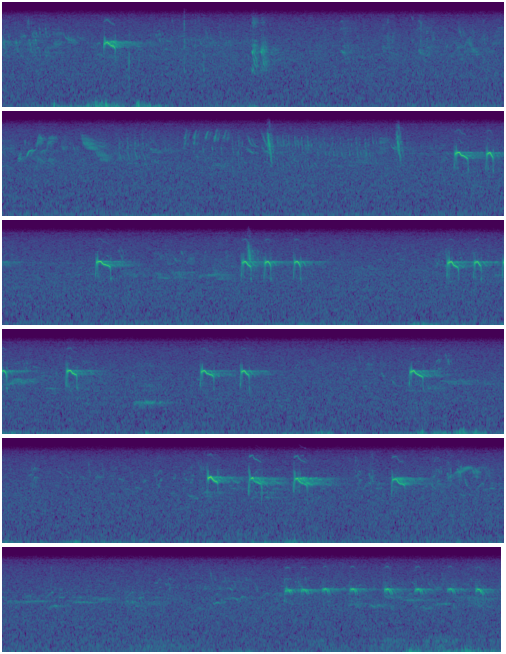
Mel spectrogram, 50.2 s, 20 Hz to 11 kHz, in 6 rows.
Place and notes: ruthenstrom, drochtersen, birdcalls - vogelstimmen am aussendeich, ruthenstrom drochtersen, mai 2007
Drochtersen, Germany, 28 May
